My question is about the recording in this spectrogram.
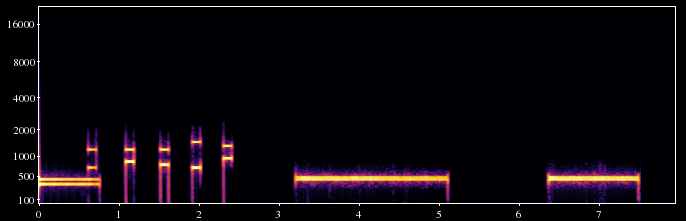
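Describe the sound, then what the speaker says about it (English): A telephone dial tone, then a quick run of six touch-tone DTMF beeps as a number is dialed, followed by two long steady ringback tones separated by a pause; loud and close with no talking. "I'm going to dial the number right now."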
